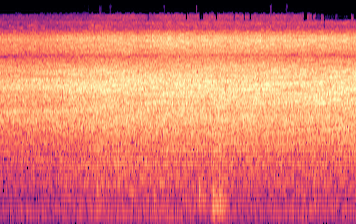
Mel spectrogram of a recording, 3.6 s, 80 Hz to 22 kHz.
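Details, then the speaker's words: 1962 Ford Falcon, long-stored, after new brakes, on the road and running hot: steady high hiss like pressurized steam with no engine note; coolant escaping through a hole in the radiator. "Yeah. We got a hole. We didn't make it back home."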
